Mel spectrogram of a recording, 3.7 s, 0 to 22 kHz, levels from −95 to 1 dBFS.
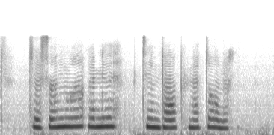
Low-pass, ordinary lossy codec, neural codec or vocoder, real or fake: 7.2 kHz; none; codec, 16 kHz, 1 kbps, FreqCodec, smaller model; fake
